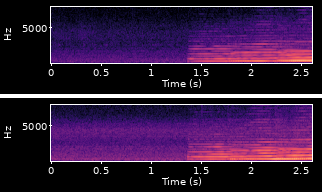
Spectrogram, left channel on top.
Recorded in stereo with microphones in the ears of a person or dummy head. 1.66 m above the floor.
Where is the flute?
40° right (ahead or behind), 0.8 m.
